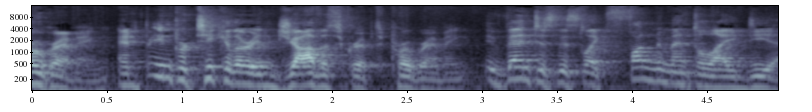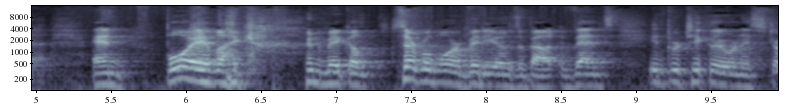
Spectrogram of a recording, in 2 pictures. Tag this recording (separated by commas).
Speech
